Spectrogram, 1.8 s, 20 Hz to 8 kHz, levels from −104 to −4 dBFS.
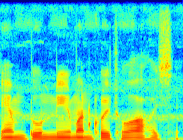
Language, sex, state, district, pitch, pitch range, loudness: Assamese, male, Assam, Hailakandi, 100 Hz, 95-105 Hz, -20 LUFS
